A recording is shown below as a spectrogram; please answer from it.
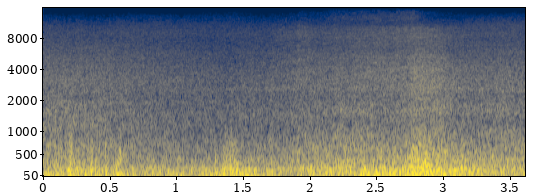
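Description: Sea waves at Ganpatipule, Ratnagiri, in monsoon, washing in with a continuous rushing roar, rising and falling gently, mixed with wind buffeting the microphone.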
